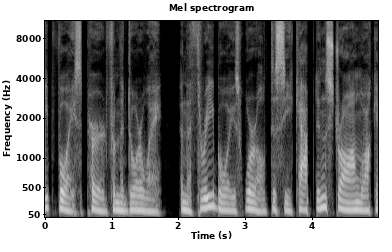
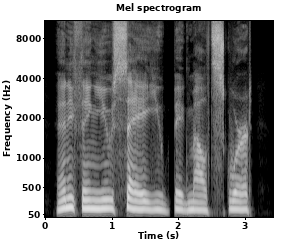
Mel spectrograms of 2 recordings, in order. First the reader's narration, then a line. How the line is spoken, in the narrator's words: roared Astro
